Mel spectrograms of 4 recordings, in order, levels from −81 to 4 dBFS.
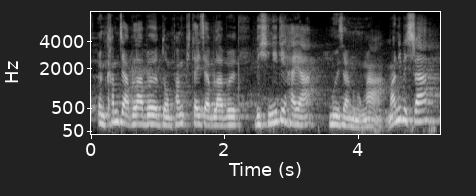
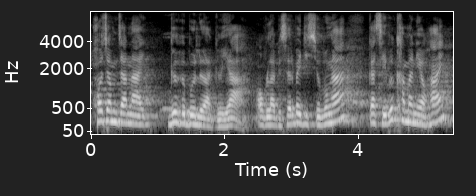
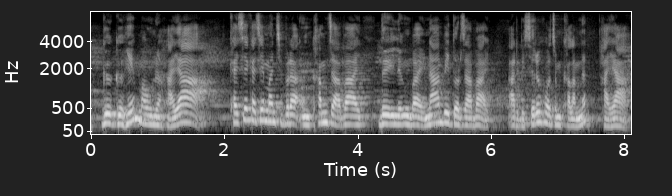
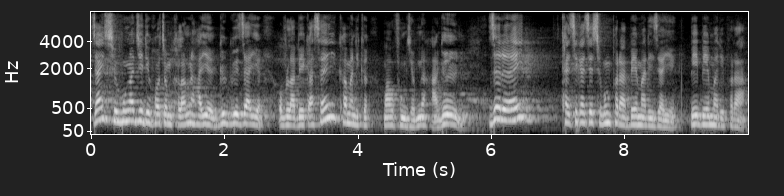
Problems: constant background noise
